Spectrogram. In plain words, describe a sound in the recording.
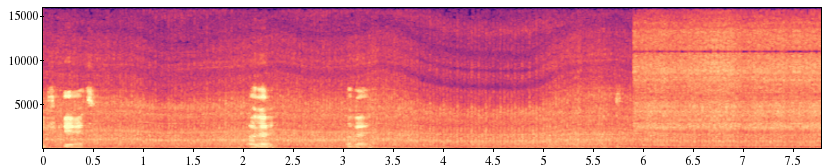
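A tractor engine rumbles steadily at idle.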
